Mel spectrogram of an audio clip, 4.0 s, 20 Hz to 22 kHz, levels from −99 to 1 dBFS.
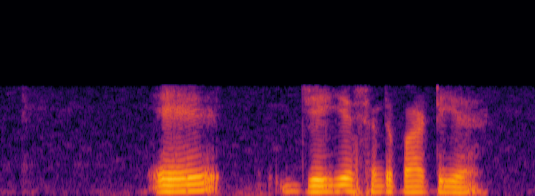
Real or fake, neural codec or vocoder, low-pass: fake; vocoder, 22.05 kHz, 80 mel bands, WaveNeXt; 3.6 kHz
